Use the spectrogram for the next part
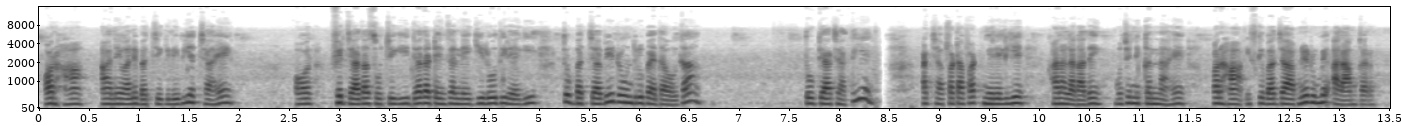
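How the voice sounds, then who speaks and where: A woman's voice: mid-range voice, brisk, lo-fi sound, slight background noise, natural voice. A woman voicing a young out-of-work husband in a cartoon, soothing his wife and then ordering her to cook. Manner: reassuring then ordering about. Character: young jobless husband, soothing but bossy. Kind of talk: Hindi cartoon voice acting.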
